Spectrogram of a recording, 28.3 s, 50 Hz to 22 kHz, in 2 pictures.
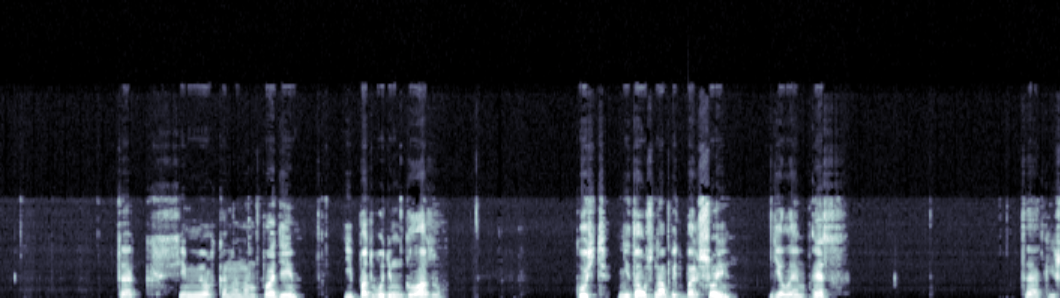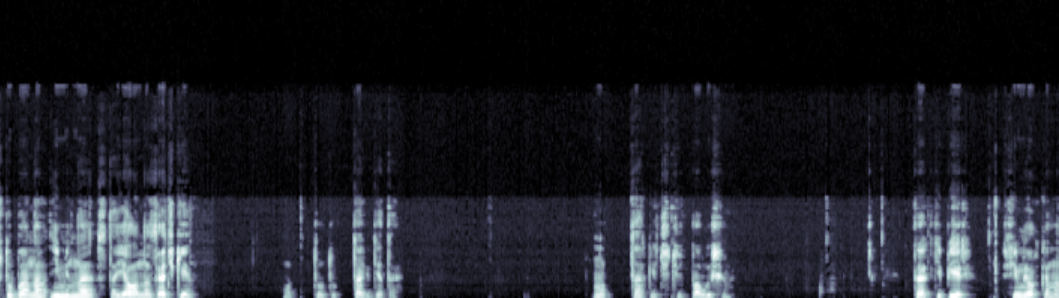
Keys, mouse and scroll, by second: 0.5 middle click, 0.7 middle click, 2.0-3.4 scroll down 1, 3.4 KP_7, 4.5 click, 5.8 middle click, 7.0-7.5 scroll up 2, 10.2 KP_3, 10.9 s, 14.4 middle click, 16.5 middle click, 16.5 KP_1, 18.3 click, 20.8 click, 25.4 middle click, 26.6-26.9 scroll down 2, 26.9 shift+middle click, 28.1 KP_7.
